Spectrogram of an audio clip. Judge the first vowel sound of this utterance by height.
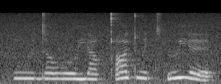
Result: high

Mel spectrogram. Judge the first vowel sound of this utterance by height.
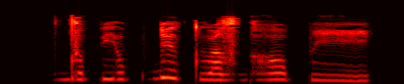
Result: mid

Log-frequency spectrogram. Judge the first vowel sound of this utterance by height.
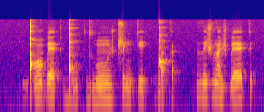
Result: mid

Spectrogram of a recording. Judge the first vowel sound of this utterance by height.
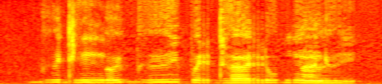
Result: high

